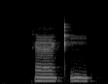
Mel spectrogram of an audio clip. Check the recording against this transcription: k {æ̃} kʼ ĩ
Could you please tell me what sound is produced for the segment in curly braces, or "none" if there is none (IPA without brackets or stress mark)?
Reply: æ̃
